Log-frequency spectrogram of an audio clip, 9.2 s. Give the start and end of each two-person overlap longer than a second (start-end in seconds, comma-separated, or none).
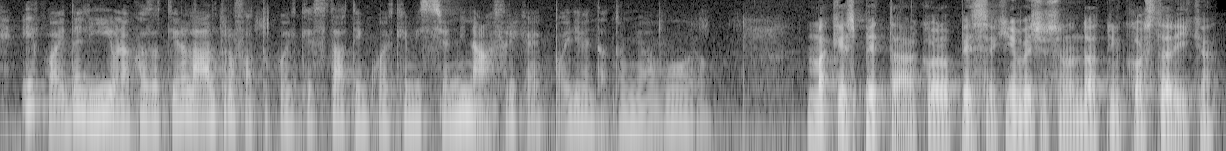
none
